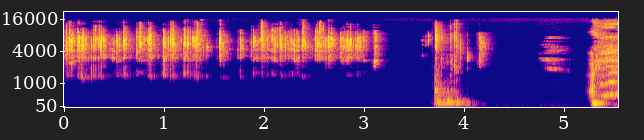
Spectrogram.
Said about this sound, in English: Just roll the fucking dice.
